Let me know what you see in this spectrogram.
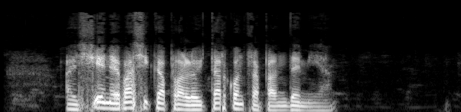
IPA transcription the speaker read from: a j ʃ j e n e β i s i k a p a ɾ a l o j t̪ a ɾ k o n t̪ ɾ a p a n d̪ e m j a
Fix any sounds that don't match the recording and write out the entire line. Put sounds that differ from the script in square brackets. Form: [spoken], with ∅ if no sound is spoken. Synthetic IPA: a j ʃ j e n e β [a] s i k a p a ɾ a l o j t̪ a ɾ k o n t̪ ɾ a p a n d̪ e m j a

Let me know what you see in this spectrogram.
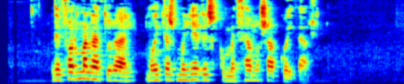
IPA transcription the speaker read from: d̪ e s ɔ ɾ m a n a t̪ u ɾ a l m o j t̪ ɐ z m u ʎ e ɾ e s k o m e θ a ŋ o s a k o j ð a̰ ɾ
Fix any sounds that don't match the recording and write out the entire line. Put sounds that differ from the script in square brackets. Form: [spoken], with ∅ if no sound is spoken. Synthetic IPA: d̪ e [f] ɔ ɾ m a n a t̪ u ɾ a l m o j t̪ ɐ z m u ʎ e ɾ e s k o m e θ a [m] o s a k o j ð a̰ ɾ

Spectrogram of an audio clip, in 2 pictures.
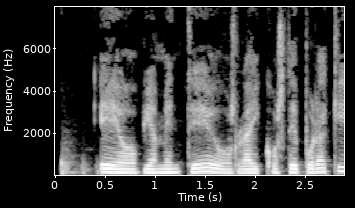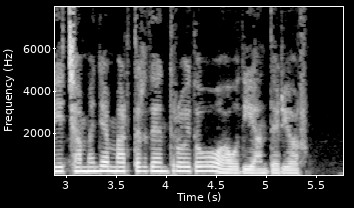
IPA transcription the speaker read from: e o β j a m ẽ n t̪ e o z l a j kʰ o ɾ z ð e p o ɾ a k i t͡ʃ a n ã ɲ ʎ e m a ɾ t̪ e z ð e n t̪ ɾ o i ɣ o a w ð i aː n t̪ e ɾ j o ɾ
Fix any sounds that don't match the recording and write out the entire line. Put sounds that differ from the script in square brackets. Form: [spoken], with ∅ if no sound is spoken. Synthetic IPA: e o β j a m ẽ n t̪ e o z l a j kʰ o [∅] z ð e p o ɾ a k i t͡ʃ a [m] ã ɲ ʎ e m a ɾ t̪ e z ð e n t̪ ɾ o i [ð] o a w ð i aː n t̪ e ɾ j o ɾ

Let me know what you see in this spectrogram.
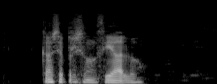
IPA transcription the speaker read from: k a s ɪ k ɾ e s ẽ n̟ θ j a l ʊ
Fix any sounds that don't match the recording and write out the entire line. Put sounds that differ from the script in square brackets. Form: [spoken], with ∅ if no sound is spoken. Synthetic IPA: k a s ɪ [p] ɾ e s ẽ n̟ θ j a l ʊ

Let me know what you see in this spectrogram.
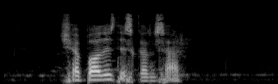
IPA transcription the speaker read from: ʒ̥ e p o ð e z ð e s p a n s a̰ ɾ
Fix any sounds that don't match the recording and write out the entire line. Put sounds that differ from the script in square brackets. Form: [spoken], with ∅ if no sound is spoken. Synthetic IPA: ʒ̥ [a] p [ɔ] ð e z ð e s [k] a n s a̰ ɾ

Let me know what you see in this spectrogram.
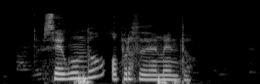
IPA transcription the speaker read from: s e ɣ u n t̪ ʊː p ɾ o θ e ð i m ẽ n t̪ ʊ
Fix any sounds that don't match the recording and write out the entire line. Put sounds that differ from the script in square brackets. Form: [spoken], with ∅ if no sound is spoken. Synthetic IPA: s e ɣ u n [d̪] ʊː p ɾ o θ e ð [e] m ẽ n t̪ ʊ

